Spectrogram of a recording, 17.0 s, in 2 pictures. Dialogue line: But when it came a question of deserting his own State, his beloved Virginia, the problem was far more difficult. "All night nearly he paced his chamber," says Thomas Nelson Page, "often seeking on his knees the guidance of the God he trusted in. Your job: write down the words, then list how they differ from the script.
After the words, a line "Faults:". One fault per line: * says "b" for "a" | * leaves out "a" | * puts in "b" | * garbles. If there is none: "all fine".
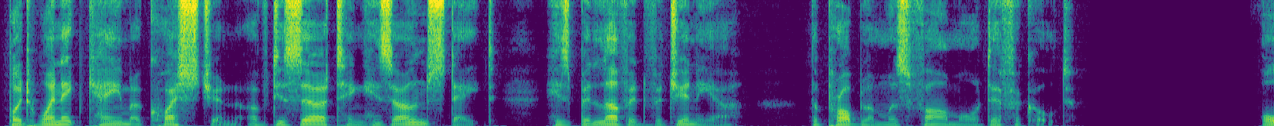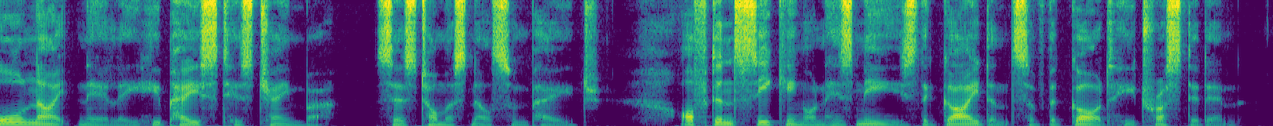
But when it came a question of deserting his own State, his beloved Virginia, the problem was far more difficult. "All night nearly he paced his chamber," says Thomas Nelson Page, "often seeking on his knees the guidance of the God he trusted in.
Faults:
all fine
